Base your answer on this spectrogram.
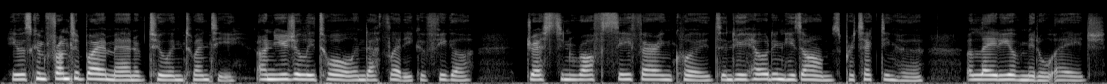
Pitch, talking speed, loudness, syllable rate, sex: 215 Hz, 185 wpm, -16 LUFS, 5.4 syllables/s, female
